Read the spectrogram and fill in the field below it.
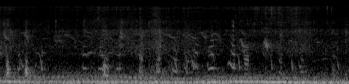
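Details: Red junglefowl on a farm in Cambodia: short clucks and soft chirping notes from several birds, scattered through the clip over a steady low hum.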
